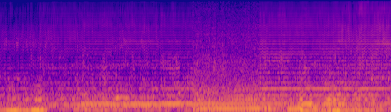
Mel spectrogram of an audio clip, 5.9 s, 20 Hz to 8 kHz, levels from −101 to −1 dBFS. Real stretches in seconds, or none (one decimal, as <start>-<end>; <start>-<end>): 2.9-3.9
